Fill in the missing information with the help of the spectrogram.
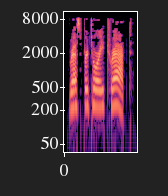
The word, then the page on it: respiratory tract: British English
